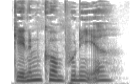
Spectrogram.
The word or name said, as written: gennemkomponeret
